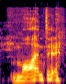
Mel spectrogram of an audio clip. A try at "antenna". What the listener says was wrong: It's just the end of it. If you miss the start, like no, it's definitely antenna.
